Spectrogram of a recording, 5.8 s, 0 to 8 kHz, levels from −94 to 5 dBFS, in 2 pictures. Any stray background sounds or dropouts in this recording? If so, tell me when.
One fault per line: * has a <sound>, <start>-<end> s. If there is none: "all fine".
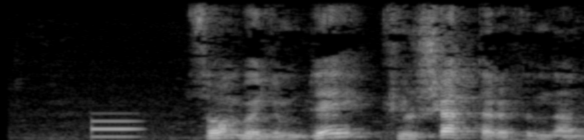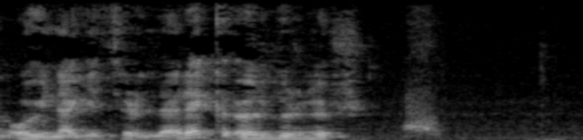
* has a chirp, 0.5-0.7 s
* has a bark, 4.9-5.2 s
